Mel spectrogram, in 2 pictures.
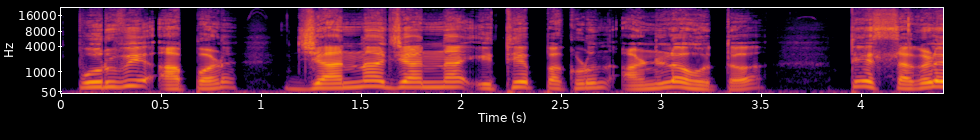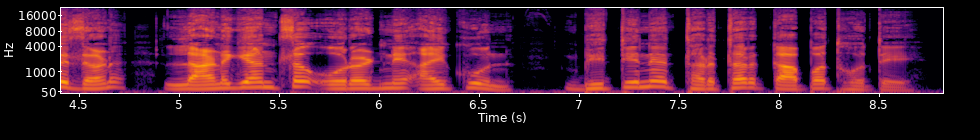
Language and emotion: Marathi, neutral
